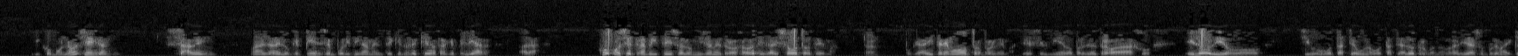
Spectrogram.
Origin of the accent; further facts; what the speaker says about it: Argentina; somos argentinos, somos especialistas en dividirnos.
